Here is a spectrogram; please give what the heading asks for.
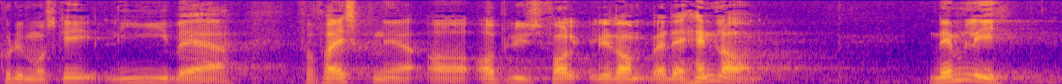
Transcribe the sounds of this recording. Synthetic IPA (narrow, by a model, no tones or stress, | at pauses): kʰuɾ̥e̝mɒ̽sɡ̥e̝̰ːliːʋæːɐfɒ̽fʁɛsɡ̥nəʔɒ̽ʔɒ̽b̥ly̰ːsə̥fɒ̽l̰ɡ̥le̝d̥ɒ̽m̰ʋæɾe̝ɦænlɐɒ̽m̰ | nemli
